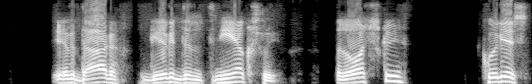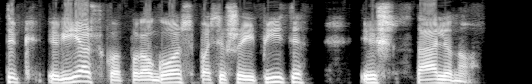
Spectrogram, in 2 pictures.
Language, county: Lithuanian, Klaipėda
